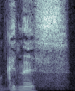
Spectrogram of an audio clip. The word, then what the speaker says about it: gneiss: Vous dites dans le livre que toutes ces roches qui ont des noms magnifiques, comme je l'ai dit, se sont finalement transformées en gneiss. Est-ce que j'ai bien prononcé? – Tout à fait.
